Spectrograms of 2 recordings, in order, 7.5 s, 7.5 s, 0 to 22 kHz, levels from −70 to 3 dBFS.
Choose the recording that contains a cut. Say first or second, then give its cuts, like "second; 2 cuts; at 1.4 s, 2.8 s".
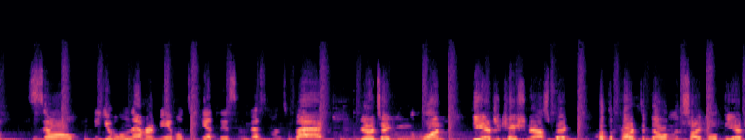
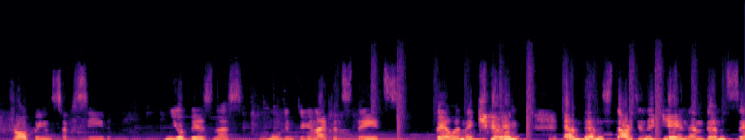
first; 1 cut; at 3.4 s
